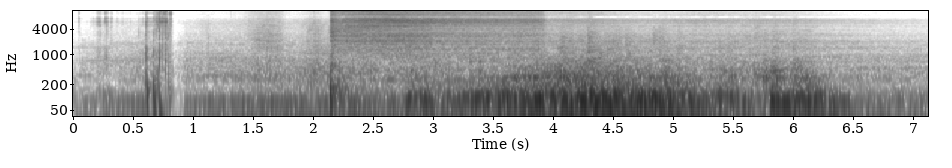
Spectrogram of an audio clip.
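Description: Seibu 2000 series electric train heard from on board: a sharp click, then a sudden hiss of air about two seconds in, lasting about two seconds, and a low rumble that swells and dies away.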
